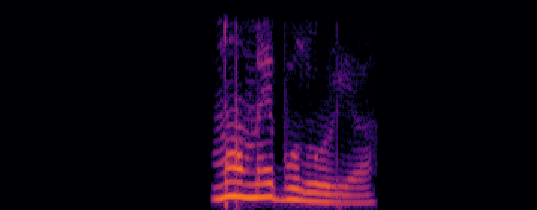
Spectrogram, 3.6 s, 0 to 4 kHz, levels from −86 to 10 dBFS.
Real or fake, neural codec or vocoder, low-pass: fake; codec, 16 kHz in and 24 kHz out, 2.2 kbps, FireRedTTS-2 codec; 3.6 kHz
